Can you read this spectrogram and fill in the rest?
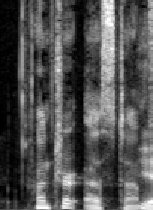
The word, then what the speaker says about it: Hunter S. Thompson: am I saying that right? – Hunter S. Thompson.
